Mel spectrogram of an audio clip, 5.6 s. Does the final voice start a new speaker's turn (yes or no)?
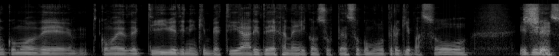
no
